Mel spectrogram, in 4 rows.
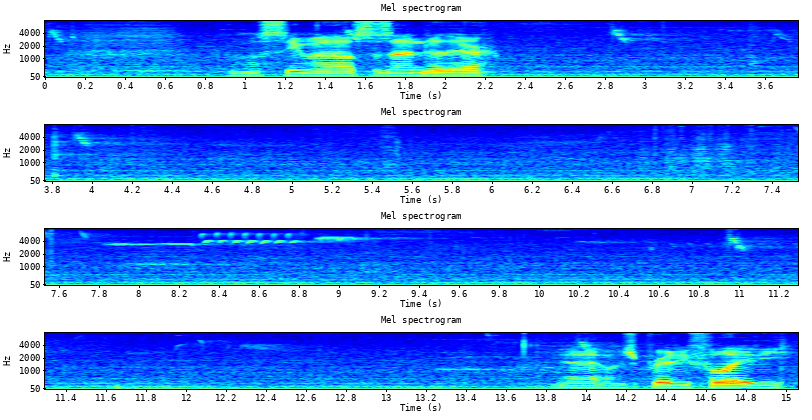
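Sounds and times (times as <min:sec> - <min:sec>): low outdoor rumble: 0:00.0 - 0:15.0
small bird chirping: 0:02.8 - 0:04.2, 0:06.2 - 0:14.3.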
